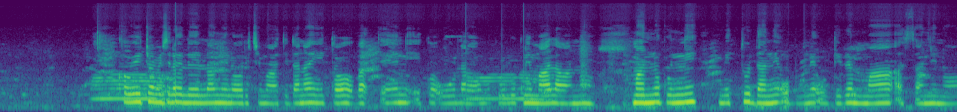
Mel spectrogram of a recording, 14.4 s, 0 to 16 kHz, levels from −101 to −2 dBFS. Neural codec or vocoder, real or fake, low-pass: none; real; 14.4 kHz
